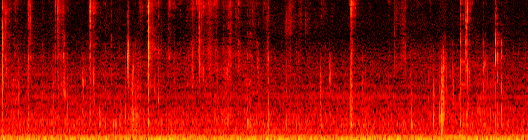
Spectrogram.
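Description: Soft cake crumbles and tears apart in a young woman's hands close to a microphone.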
